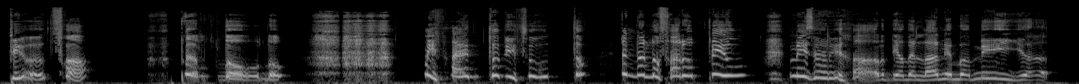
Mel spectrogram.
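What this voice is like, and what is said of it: Faint, weeping mumbled voice. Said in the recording (Italian): “piangeva e ogni tanto borbottava con accento fioco”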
